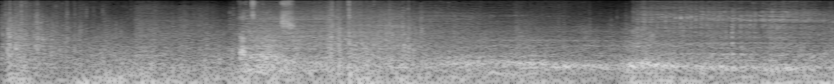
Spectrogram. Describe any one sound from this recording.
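Strong wind howls steadily in a snowstorm.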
